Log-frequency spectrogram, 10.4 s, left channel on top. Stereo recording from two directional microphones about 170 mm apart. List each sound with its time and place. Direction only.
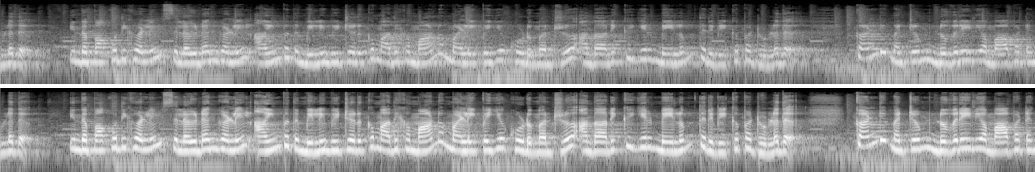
0.0 s a woman's voice: 25° right (ahead or behind)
